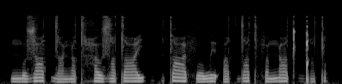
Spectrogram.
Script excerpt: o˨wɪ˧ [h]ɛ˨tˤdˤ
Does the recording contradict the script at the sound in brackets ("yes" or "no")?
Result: yes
